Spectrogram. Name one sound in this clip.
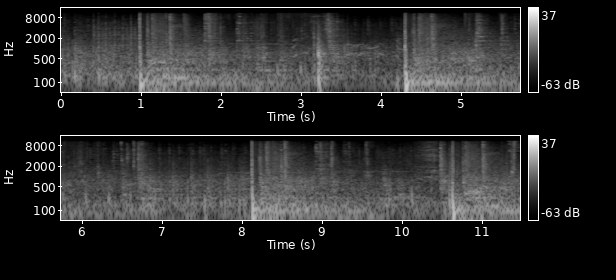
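A rifle fires loud single shots with a booming echo.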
